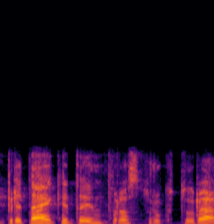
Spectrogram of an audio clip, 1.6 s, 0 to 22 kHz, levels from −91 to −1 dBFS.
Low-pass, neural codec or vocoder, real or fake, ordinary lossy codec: 7.2 kHz; codec, 16 kHz, 16 kbps, FreqCodec, smaller model; fake; Opus, 32 kbps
